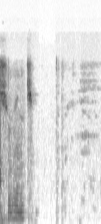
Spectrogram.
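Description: A few faint computer keyboard keystrokes and mouse clicks, about a second in, after a drawn-out "um" in the first half second.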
